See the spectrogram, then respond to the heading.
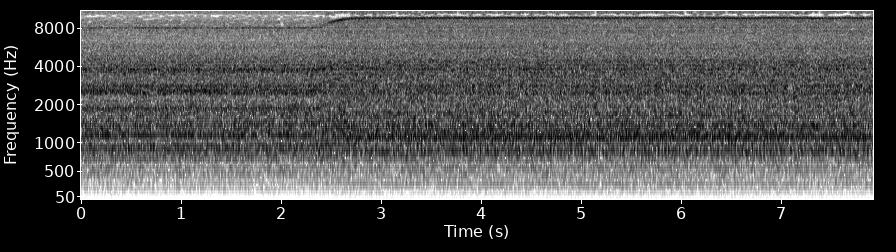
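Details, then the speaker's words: Pontiac Fiero alternator after rebuild (cooling fan had self-destroyed during a race, other faults too), tested on the bench: simulated start, battery 12.18 V, charging begins; even steady whirring hiss with thin high tone partway, no rattle or grind; normal running. "On démarre la voiture et on commence à tourner. Le charge commence à mettre en place."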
